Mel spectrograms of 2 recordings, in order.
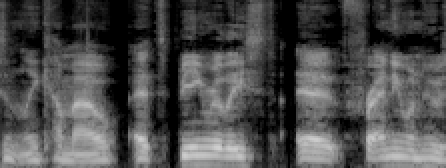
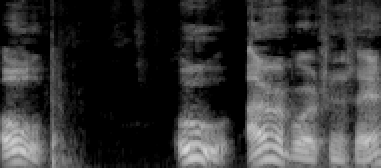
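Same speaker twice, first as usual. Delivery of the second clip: talking with mouth full of ice, higher pitch; 3 semitones higher than usual. Remembering what they meant to say: talking with ice in mouth. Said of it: "I have ice in my mouth".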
